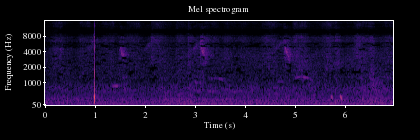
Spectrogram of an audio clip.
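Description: A bird chirping three times, short falling chirps, over a steady background hiss. A single sharp click about a second in is the loudest sound.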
